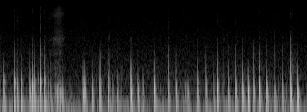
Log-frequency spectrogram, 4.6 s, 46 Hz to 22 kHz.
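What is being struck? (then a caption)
Cork trivet. Long acrylic nails tap and scratch the flat face of a round, solid cork trivet held upright. Around 28 quick, dull, low thuds with almost no ring come in an uneven rhythm. A brief soft scratching hiss sounds near the one-second mark.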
